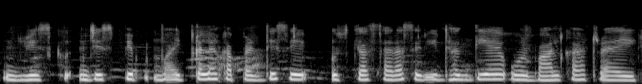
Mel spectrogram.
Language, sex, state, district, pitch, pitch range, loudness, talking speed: Rajasthani, female, Rajasthan, Nagaur, 220 Hz, 210-235 Hz, -16 LUFS, 185 wpm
